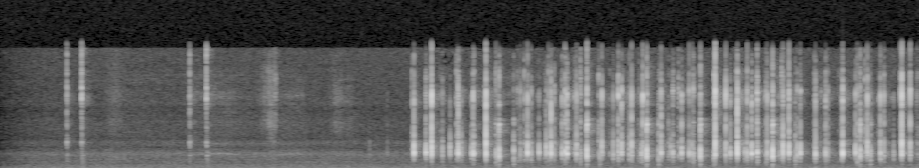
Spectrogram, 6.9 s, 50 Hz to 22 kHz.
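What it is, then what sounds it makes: Mechanical keyboard being typed on. Two hands rapidly type with their fingertips on a Capsule 65, a compact 65% plastic mechanical keyboard with a dark hollow case filled with foam, an FR4 plate, and black and multicolour plastic keycaps. For the first three seconds only a few scattered key clicks sound over a steady low hum. Then a fast, dense run of short, bright clacks follows, each dying away almost instantly.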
